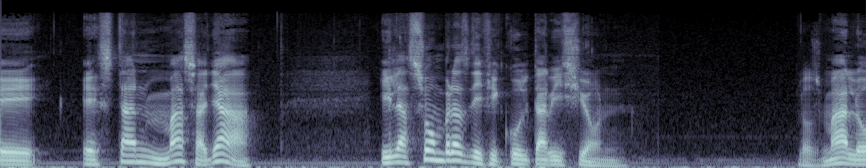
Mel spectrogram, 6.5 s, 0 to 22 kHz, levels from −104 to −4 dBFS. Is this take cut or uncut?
cut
